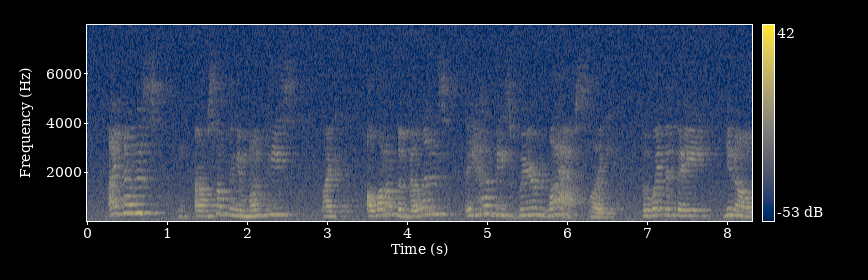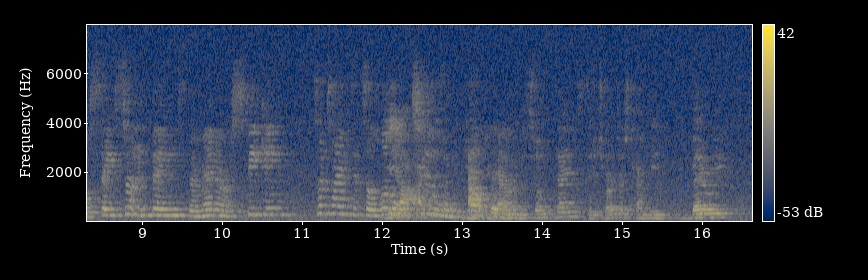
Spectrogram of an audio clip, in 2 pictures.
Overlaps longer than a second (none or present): present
